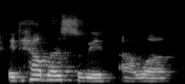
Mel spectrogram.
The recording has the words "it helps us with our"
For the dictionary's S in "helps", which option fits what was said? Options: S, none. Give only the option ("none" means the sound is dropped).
none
